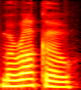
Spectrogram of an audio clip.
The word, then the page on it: Morocco: American English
